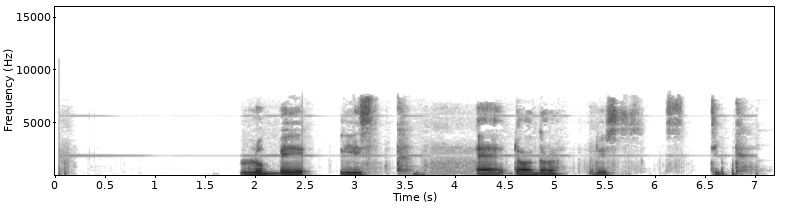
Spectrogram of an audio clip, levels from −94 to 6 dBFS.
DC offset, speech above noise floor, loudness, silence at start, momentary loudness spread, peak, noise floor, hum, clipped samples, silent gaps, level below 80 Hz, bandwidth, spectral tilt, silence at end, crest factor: under 0.1%; 62 dB; -19 LUFS; 1.85 s; 23 LU; -2 dBFS; -81 dBFS; none; under 0.1%; none; -58 dBFS; 7.8 kHz; -6 dB/octave; 0.3 s; 20 dB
